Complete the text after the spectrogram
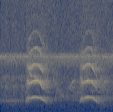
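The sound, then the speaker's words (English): Two loud, wailing squawks from a limpkin, each rising then falling, spaced about a second apart over a steady high-pitched whine in the background. No one speaks. “I think the limpkin was flying around, and I heard that squeaky dryer, and it landed right here.”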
